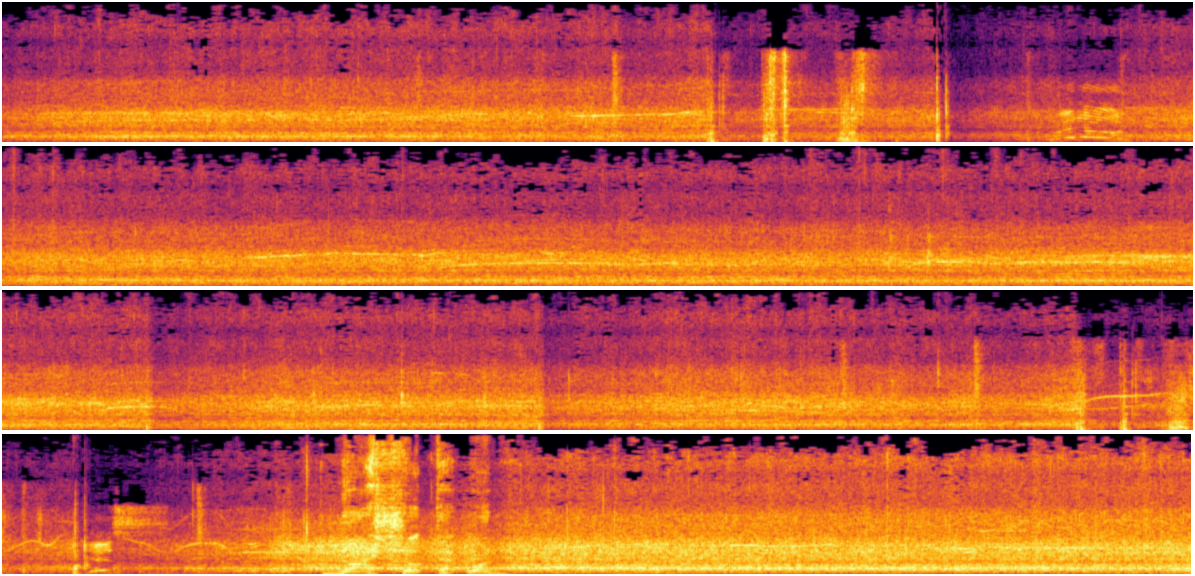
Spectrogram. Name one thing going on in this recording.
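A large crowd murmurs and cheers steadily, swelling louder near the end.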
